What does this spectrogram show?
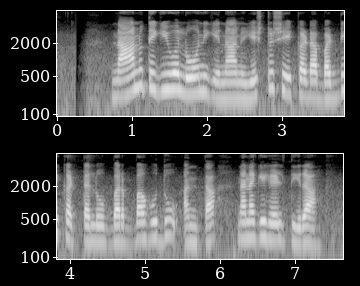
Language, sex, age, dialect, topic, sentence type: Kannada, female, 18-24, Coastal/Dakshin, banking, question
